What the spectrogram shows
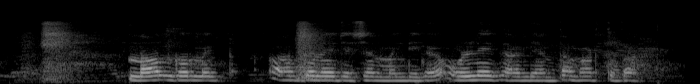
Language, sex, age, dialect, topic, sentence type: Kannada, male, 18-24, Northeastern, banking, statement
